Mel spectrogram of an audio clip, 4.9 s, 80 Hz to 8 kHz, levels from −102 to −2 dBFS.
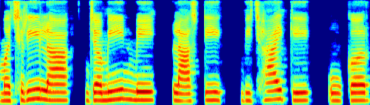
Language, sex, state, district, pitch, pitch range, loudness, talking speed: Surgujia, female, Chhattisgarh, Sarguja, 220 Hz, 215-230 Hz, -15 LUFS, 95 wpm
